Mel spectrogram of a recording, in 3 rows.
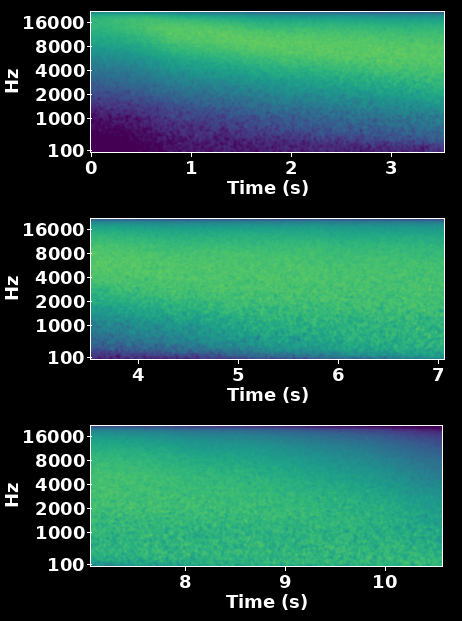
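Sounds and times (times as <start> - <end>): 
waterfall: 2.2 - 10.4.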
